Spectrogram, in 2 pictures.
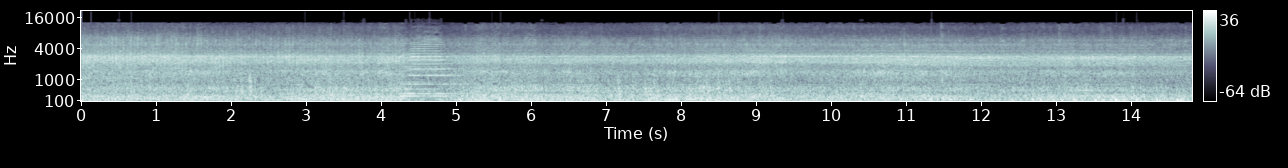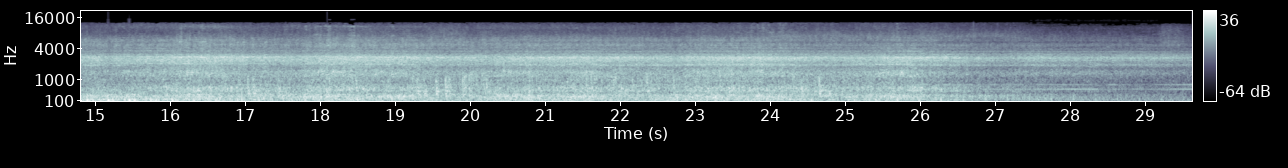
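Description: Long passenger train of coaches behind a CC 201 diesel-electric locomotive passing at speed: steady rumble and rattle of steel wheels on the rails. A short horn blast sounds about four seconds in. The noise drops off near the end as the last coach moves away.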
